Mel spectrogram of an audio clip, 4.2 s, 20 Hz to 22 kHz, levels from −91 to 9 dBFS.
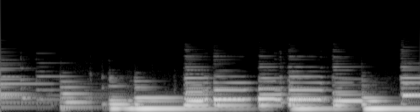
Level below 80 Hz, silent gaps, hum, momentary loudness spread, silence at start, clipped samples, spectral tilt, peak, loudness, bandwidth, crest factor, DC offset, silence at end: -62 dBFS; none; none; 15 LU; 0 s; under 0.1%; -12 dB/octave; -2 dBFS; -15 LUFS; 2.3 kHz; 12 dB; under 0.1%; 0 s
